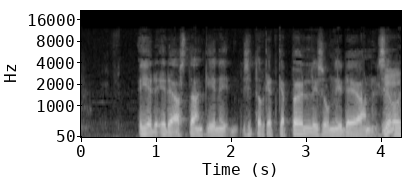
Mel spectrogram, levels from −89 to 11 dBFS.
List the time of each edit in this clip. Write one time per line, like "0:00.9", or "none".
0:02.4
